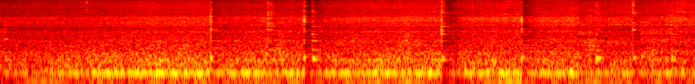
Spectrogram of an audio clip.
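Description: Morel mushrooms sear in a hot pan, a loud continuous sizzle and crackle with occasional sharp clicks as they are turned, no voices.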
